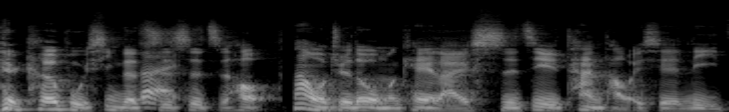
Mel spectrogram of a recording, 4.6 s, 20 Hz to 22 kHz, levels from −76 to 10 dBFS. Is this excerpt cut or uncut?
cut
